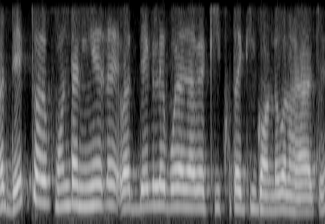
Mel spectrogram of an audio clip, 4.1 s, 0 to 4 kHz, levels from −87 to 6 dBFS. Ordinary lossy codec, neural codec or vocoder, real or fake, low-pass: Opus, 32 kbps; codec, 24 kHz, 3.1 kbps, DualCodec; fake; 3.6 kHz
